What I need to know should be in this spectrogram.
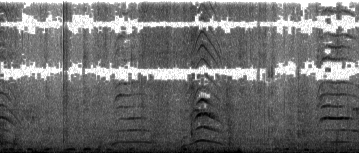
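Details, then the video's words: Hungry stray kittens on an Istanbul street meow for their mother; short chirpy mews and one louder descending meow, with a knock near the middle and constant low street rumble. "Starving kittens living on the street meow for mother cat"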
